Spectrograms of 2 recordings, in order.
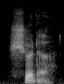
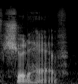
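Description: First: The phrase is squeezed into reduced shoulda. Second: The phrase is said in its full form. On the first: "chewing gum pronunciations" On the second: "instead of"

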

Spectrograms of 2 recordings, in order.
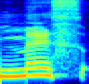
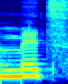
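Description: First: The word ends without a T sound. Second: The word ends with a T sound. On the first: The speaker calls it right. "on dit Metz, le T ne se prononce pas" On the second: The speaker calls it wrong. "on ne dit pas Metz"

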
